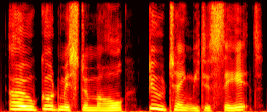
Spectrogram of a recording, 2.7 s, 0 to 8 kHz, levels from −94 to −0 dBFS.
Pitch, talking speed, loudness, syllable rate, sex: 190 Hz, 225 wpm, -19 LUFS, 4.5 syllables/s, male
